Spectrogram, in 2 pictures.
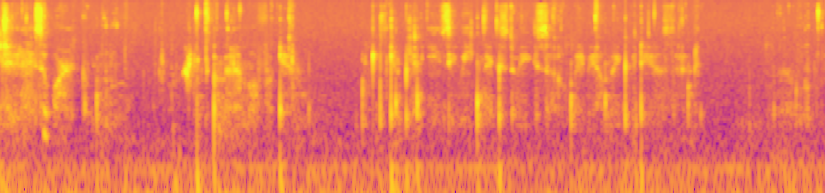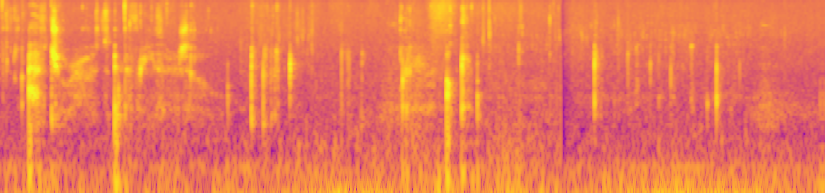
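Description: A woman whispering close to the microphone, with wet mouth clicks and soft chewing sounds between the whispers. The sound is louder over the last few seconds.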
